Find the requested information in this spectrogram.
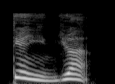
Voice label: "电影院", Chinese

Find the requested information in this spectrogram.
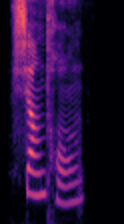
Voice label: "相同", Chinese

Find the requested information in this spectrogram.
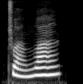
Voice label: "转弯", Chinese

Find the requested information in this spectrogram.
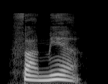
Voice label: "反面", Chinese

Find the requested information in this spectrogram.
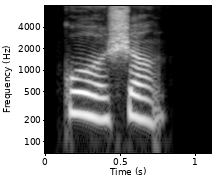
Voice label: "过剩", Chinese

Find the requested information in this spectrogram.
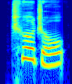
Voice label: "车轴", Chinese

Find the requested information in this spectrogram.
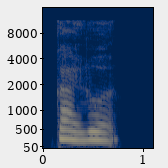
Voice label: "概论", Chinese

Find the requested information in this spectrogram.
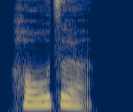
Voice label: "猴子", Chinese

